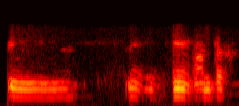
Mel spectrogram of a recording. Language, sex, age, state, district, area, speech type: Nepali, female, 60+, West Bengal, Jalpaiguri, rural, conversation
